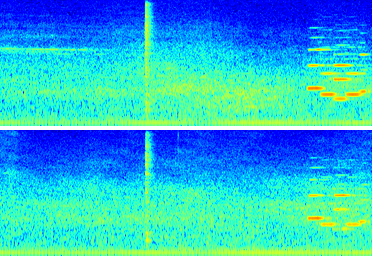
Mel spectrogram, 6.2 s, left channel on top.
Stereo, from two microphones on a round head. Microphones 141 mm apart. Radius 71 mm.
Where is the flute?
5° left (ahead or behind), 1.0 m.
